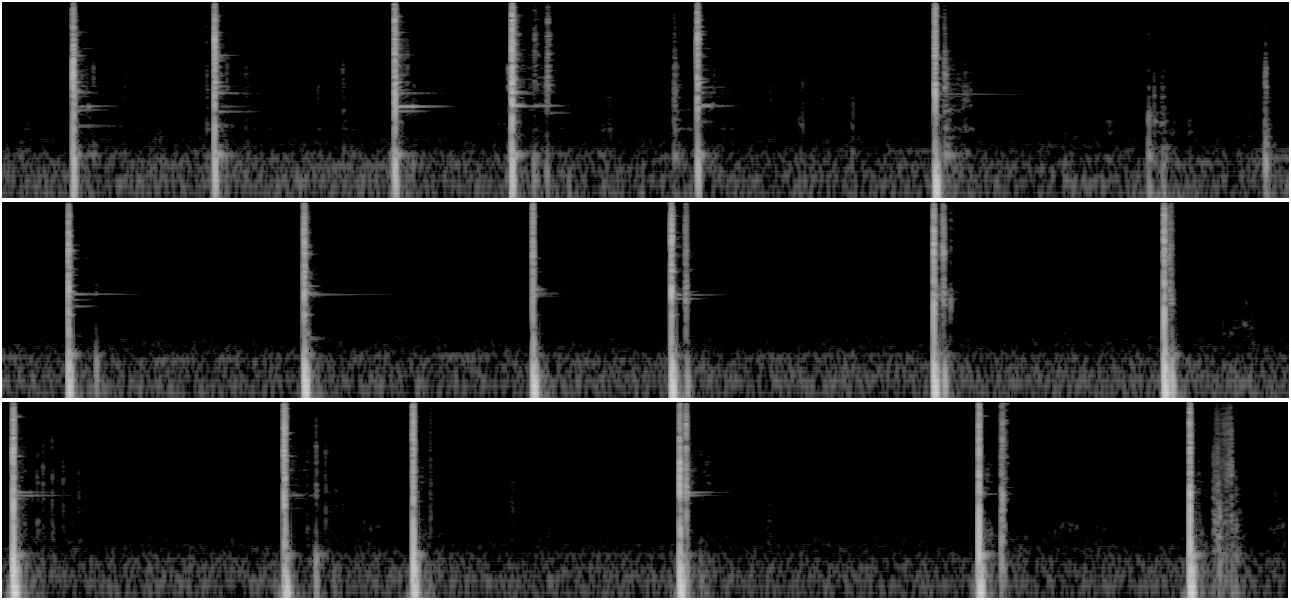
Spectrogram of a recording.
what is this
Hitting a broken metal Kitchenaid pasta maker with a sledge-axe.
junkwham, hitpastamaker, thud, impact, metal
